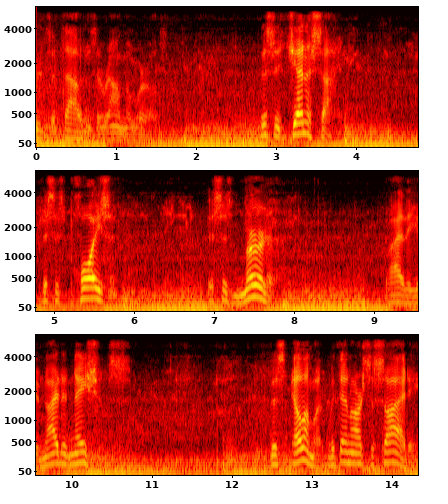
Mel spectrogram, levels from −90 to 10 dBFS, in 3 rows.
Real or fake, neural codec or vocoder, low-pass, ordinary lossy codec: fake; codec, 16 kHz, 16 kbps, FunCodec, trained on LibriTTS, 50 frames a second; 5.4 kHz; MP3, 48 kbps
